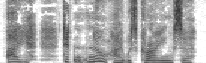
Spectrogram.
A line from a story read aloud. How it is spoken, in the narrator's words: I faltered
